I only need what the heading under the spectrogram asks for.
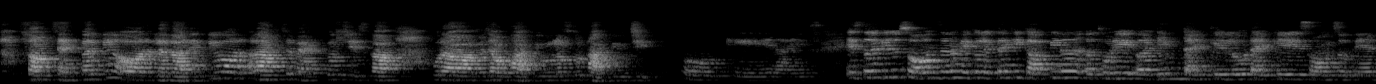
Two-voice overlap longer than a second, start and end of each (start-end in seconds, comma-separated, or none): none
